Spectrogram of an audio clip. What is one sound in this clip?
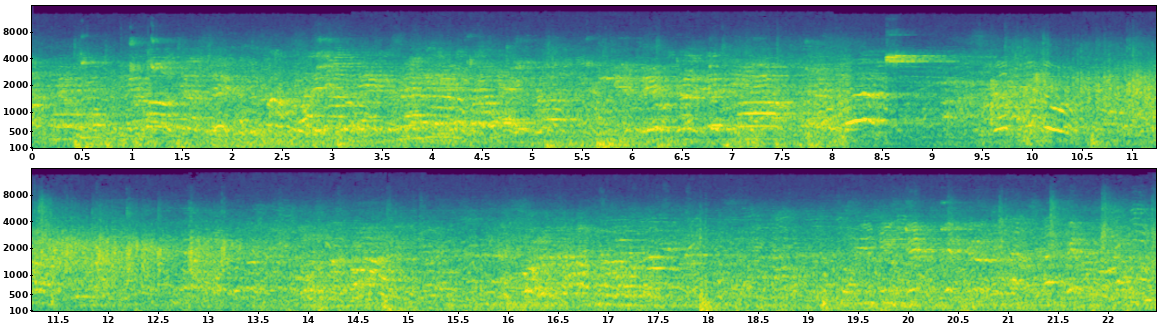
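A crowd of spectators cheers and chatters loudly in a large echoing gym.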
